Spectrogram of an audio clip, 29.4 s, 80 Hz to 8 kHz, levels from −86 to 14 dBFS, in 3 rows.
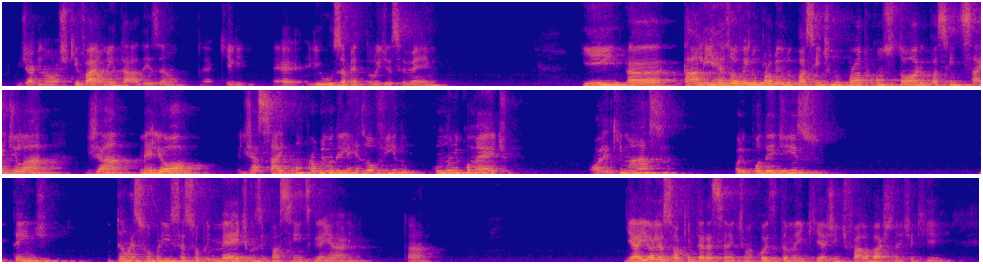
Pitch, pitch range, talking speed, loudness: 190 Hz, 155-205 Hz, 165 wpm, -19 LUFS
